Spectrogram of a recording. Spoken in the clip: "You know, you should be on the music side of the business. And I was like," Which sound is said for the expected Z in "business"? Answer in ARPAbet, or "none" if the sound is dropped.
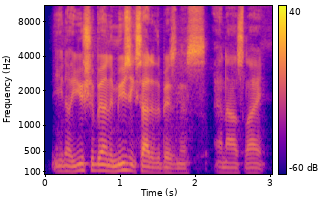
Z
